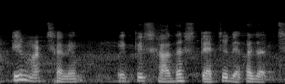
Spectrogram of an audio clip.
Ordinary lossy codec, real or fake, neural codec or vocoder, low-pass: none; fake; codec, 44.1 kHz, 2.6 kbps, DAC; 7.2 kHz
